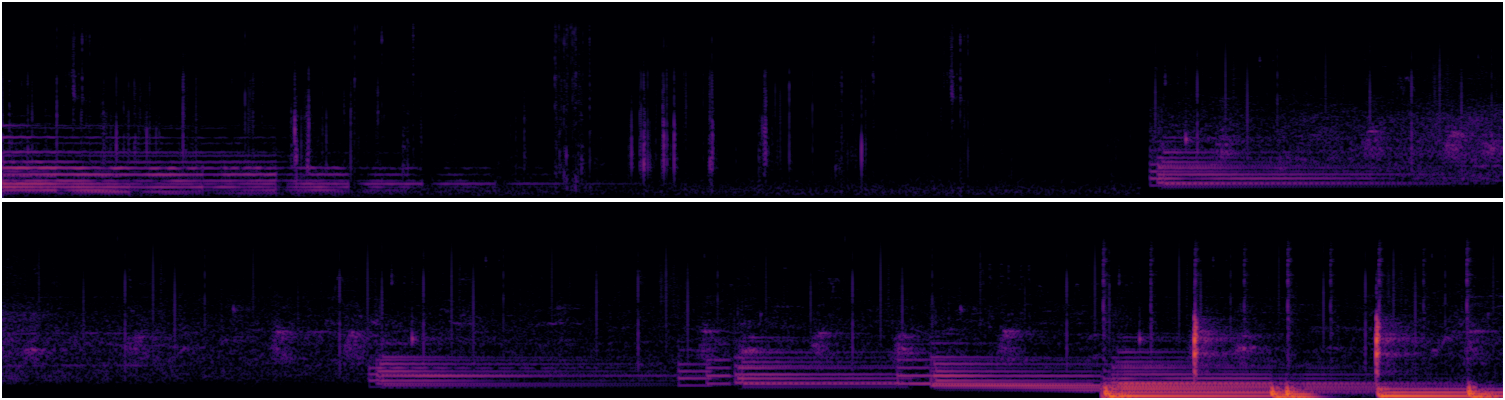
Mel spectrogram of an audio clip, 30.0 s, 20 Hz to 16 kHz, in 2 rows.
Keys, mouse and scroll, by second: 0.4 ctrl+click, 1.2 m, 2.4 ctrl+z, 3.0 m, 4.0 ctrl+z, 5.0 ctrl+click, 5.2 m, 6.8 ctrl+z, 7.1 m, 8.2 ctrl+click, 8.3 m, 9.0 ctrl+z, 9.8 ctrl+click, 9.9 m, 10.5 middle click, 12.0 ctrl+click, 12.1 ctrl+click, 13.1 ctrl+click, 13.2 ctrl+click, 13.6 middle click, 14.3 ctrl+click, 14.4 ctrl+click, 15.0 middle click, 15.6 ctrl+click, 15.7 ctrl+click, 16.6 ctrl+click, 16.7 ctrl+click, 17.0 middle click, 17.4 scroll down 1, 17.5 middle click, 18.1 scroll up 1, 18.4 middle click, 19.4 ctrl+click, 19.6 ctrl+click, 20.2 ctrl+click, 20.4 ctrl+click, 21.6 ctrl+click, 21.7 ctrl+click, 22.3 ctrl+click, 22.4 ctrl+click, 22.8 middle click, 24.3 ctrl+click, 24.4 ctrl+click, 25.0 ctrl+click, 25.5 middle click, 26.5 ctrl+click, 26.6 ctrl+click, 27.3 ctrl+click, 27.5 m, 27.9 middle click, 28.6 scroll down 1, 28.8 middle click, 29.8-30.0 scroll up 1.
